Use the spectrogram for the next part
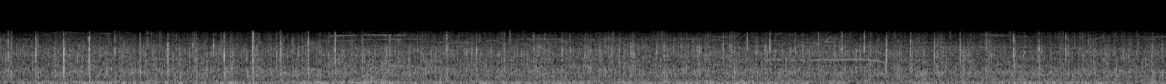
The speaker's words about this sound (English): The president is standing there now at the speaker stand, acknowledging the plaudits of the crowd, bowing, about ready to speak, and here he is.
